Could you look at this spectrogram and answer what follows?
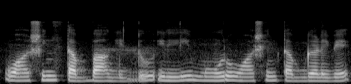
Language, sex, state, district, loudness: Kannada, female, Karnataka, Bangalore, -20 LUFS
